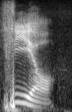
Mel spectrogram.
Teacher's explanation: If I say feel, right, there's no L. I'm just saying feel. My tongue is floating in my mouth.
